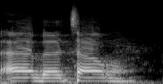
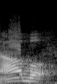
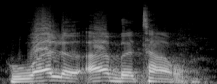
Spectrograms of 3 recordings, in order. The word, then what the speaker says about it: الأبتر: Inna syani'aka huwal abtar. Nah, ini ab, bukan abu, tapi ab. Ya. Namun sebelumnya juga perhatikan huwal. Nih hati-hati nih, lam sini sering terjadi kembali tektok alias kol-kolah. Huwal abtar.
